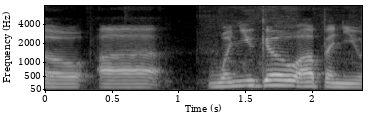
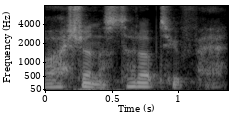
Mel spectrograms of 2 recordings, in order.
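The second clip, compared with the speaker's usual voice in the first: put-on slurred drunk speech, quieter; 8 dB quieter than usual. Voicing a drunk brother trying to wake the other: drunk slurring voice. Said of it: "hear him slurring their words".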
